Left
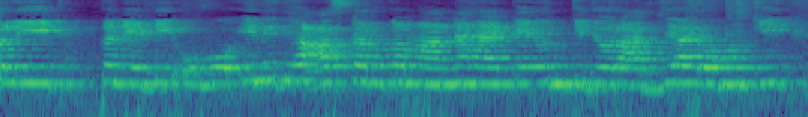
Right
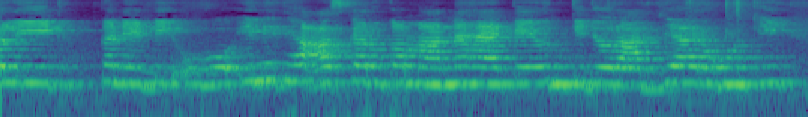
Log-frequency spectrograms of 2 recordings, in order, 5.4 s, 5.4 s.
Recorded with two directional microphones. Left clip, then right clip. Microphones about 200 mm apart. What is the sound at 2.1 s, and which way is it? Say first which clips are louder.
A woman's voice: even; 35° right (ahead or behind).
